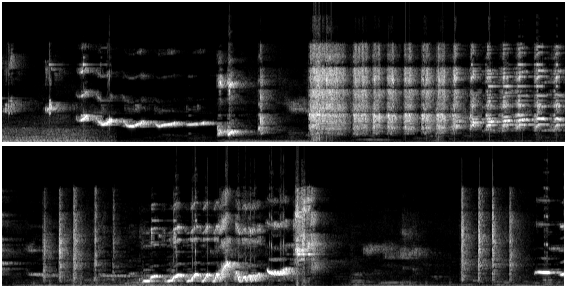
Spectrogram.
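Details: White-rumped shama agitated by a played sound sings varied whistles, harsh buzzy bursts and rapid descending note runs, separated by short pauses with faint low hum.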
